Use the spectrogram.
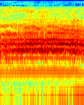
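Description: A horrible, sustained shriek from an attacker rushing forward in an animated horror story, loud and unbroken for the whole moment with a steady piercing pitch and no other sounds.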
